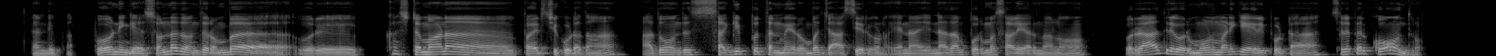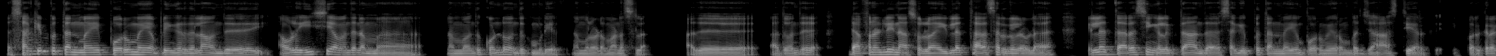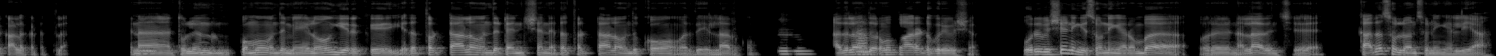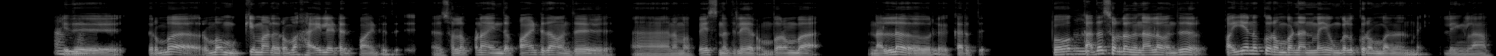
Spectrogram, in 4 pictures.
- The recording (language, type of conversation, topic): Tamil, podcast, மிதமான உறக்கம் உங்கள் நாளை எப்படி பாதிக்கிறது என்று நீங்கள் நினைக்கிறீர்களா?
- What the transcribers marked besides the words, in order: other background noise; drawn out: "கஷ்டமான"; drawn out: "அது"; in English: "டெஃபினட்லி"; in English: "ஹைலைட்டட் பாயிண்ட்"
